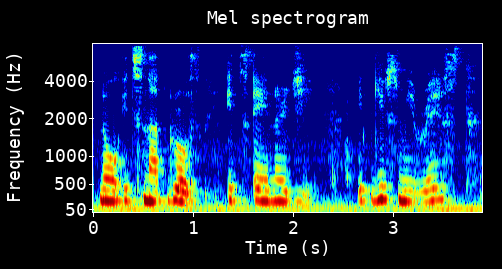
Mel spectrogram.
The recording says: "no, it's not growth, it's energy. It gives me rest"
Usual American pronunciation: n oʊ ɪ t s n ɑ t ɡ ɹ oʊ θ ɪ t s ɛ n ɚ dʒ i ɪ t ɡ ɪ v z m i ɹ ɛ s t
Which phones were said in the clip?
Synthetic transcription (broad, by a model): n oʊ ɪ t s n ɑ t ɡ ɹ oʊ θ ɪ t s ɛ n ɚ dʒ i ɪ t ɡ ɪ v s m i ɹ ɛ s t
